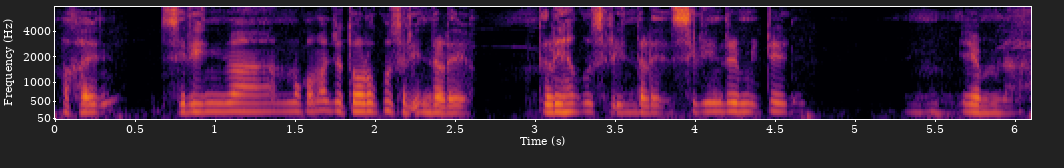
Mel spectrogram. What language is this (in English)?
Santali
